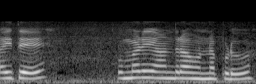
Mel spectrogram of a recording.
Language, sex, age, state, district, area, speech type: Telugu, female, 18-30, Telangana, Khammam, urban, spontaneous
